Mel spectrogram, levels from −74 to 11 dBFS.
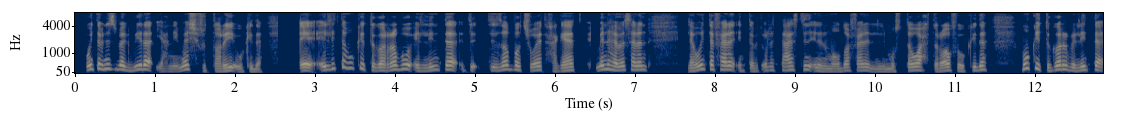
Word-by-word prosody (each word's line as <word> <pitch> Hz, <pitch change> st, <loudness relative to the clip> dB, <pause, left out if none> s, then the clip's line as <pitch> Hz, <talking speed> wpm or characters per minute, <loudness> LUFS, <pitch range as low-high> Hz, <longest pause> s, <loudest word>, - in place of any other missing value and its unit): وأنت 220 Hz, +3 st, +2 dB
بنسبة 220 Hz, -3 st, +4 dB
كبيرة 195 Hz, +5 st, +2 dB
يعني 120 Hz, 0 st, -9 dB
ماشي 205 Hz, +7 st, +4 dB
في -, -, +1 dB
الطريق 130 Hz, +4 st, +2 dB
وكده. 115 Hz, -1 st, -5 dB, 0.5 s
أ -, -, +7 dB, 0.3 s
اللي 185 Hz, -, 0 dB
أنت 245 Hz, +7 st, -3 dB
ممكن 265 Hz, -4 st, -3 dB
تجرّبه، 180 Hz, +7 st, +2 dB
اللي 140 Hz, -2 st, -4 dB
أنت 195 Hz, +2 st, +4 dB
ت -, -, -4 dB, 0.2 s
تضبّط 190 Hz, +4 st, -1 dB
شوية 170 Hz, +4 st, +1 dB
حاجات. 140 Hz, +7 st, +2 dB, 0.2 s
منها 200 Hz, -4 st, +1 dB
مثلًا 185 Hz, +1 st, +2 dB, 0.5 s
لو 135 Hz, +7 st, +1 dB
أنت 215 Hz, 0 st, +1 dB
فعلًا 195 Hz, -2 st, +4 dB
أنت 135 Hz, -1 st, -8 dB
بتقول 130 Hz, +6 st, -9 dB
أنت 170 Hz, -1 st, -13 dB
عايز 170 Hz, +1 st, 0 dB
تنقل 190 Hz, -7 st, -4 dB
الموضوع 120 Hz, +2 st, -5 dB
فعلًا 155 Hz, 0 st, -1 dB
لمستوى 120 Hz, +7 st, -1 dB
احترافي 160 Hz, -3 st, -1 dB
وكده، 165 Hz, +8 st, -3 dB, 0.4 s
ممكن 250 Hz, -2 st, +1 dB
تجرّب 195 Hz, +4 st, 0 dB
اللي 150 Hz, +4 st, -1 dB
أنت 180 Hz, -1 st, +1 dB
170 Hz, 175 wpm, -27 LUFS, 145-200 Hz, 0.5 s, أ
